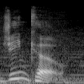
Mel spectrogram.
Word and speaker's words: JNCO: Mm-hmm, it's pronounced JNCO. – What did I say? – JNCO. – Okay.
